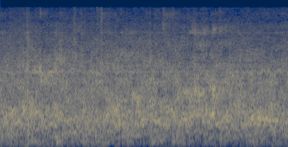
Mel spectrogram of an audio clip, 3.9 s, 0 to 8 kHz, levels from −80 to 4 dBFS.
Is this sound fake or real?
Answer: fake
